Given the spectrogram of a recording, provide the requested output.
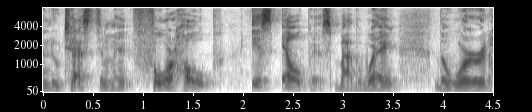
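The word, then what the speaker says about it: ἐλπίς: And so the Greek word in the New Testament is elpis, E-L-P-I-S is the English transliteration, elpis. It's spelled just the way it sounds, E-L-P-I-S in English.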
